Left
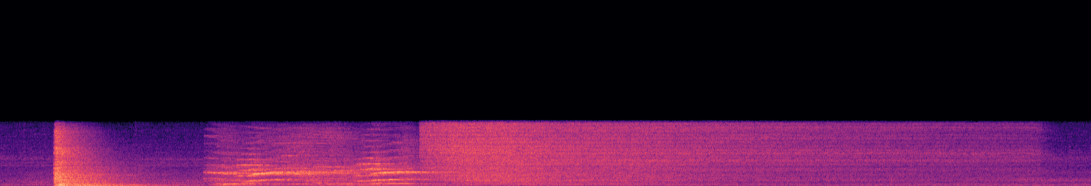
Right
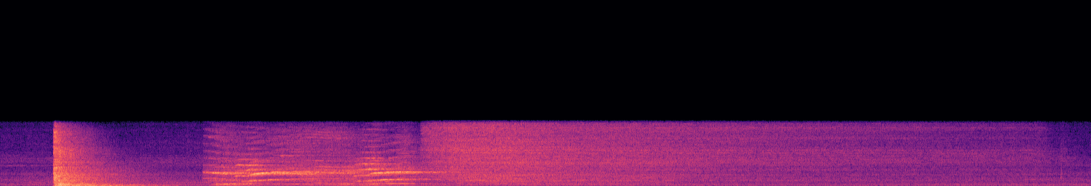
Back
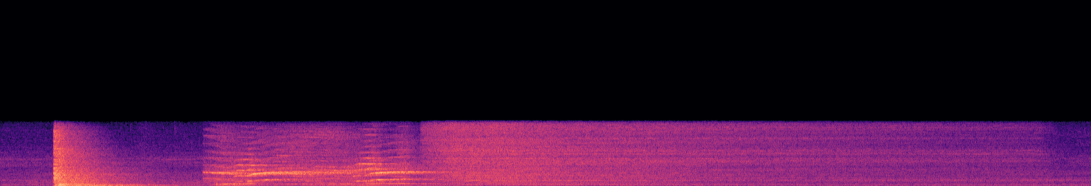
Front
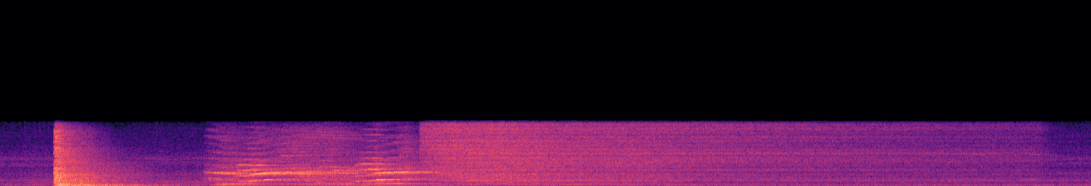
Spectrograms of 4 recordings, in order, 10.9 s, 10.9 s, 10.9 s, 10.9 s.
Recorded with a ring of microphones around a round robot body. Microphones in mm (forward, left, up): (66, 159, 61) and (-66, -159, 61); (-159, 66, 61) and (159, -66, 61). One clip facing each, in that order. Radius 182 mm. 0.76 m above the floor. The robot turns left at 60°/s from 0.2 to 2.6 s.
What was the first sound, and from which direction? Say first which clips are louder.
A door slam: right 1 dB, back 1 dB; 130° right.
